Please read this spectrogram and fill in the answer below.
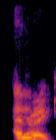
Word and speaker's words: Hendrik: Am I saying it right? Henrik. Henrik. Yeah, that was very good.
